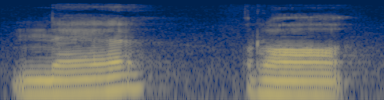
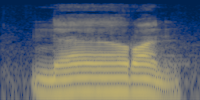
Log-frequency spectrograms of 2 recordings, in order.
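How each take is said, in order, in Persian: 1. کلمه با یک صدای کشیده a تمام میشود. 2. کلمه با یک صدای n اضافه تمام میشود. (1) "وقف کنیم... میگیم نارا" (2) "در هنگام وصل کردن نارن خونده میشه"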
